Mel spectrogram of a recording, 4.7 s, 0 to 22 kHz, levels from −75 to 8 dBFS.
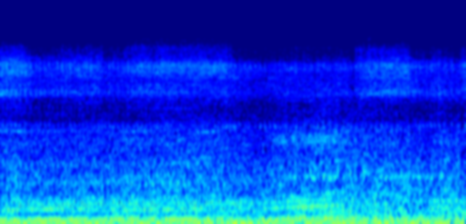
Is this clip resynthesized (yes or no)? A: no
